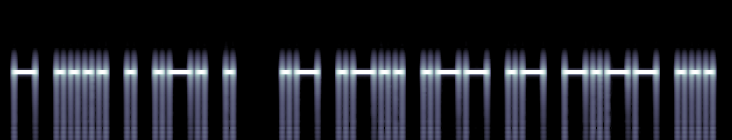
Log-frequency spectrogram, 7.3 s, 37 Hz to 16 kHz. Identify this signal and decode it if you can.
Morse code, heard as a keyed tone, about 17 wpm, 700 Hz. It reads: THERE ALWAYS
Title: Sentences from Top 1100 Words 17wpm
